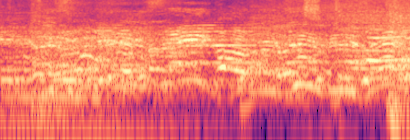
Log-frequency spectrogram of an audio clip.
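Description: Lively chatter of several people talking and calling out over one another.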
